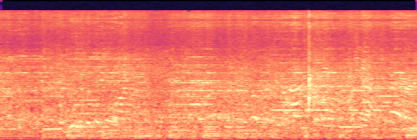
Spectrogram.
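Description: Carousel music playing steadily, a tune of held notes that change every half second or so, with background voices underneath and one short knock about four and a half seconds in.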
